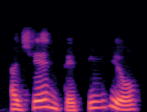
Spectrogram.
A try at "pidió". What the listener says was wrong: Só lembrar que aqui o U tem um som diferente. Então, a gente vai falar pediu, certo?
